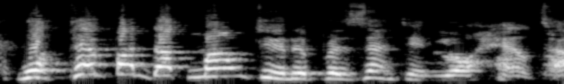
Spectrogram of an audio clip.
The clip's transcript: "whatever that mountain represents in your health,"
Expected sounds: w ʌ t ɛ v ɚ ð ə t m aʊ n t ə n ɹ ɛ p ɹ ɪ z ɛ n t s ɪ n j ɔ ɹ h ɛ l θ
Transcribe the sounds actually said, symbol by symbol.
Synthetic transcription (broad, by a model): w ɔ t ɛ v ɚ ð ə t m aʊ n t ə n ɹ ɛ p ɹ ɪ z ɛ n t ɪ n j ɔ h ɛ l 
